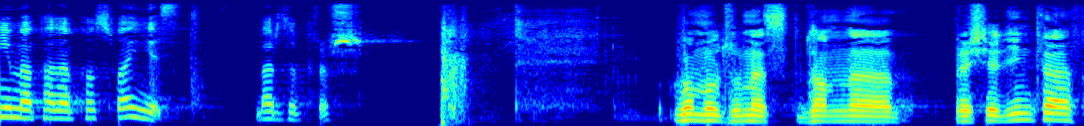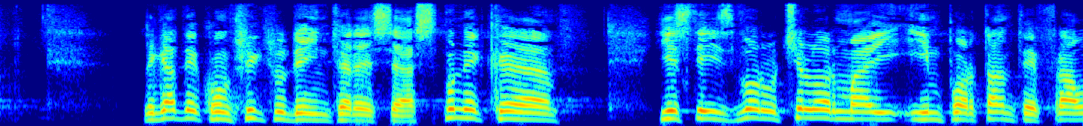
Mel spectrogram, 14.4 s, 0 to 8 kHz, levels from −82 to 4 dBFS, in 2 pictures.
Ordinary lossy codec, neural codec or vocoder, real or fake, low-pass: none; none; real; 7.2 kHz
